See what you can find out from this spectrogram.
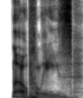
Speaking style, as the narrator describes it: Sawyer scoffed

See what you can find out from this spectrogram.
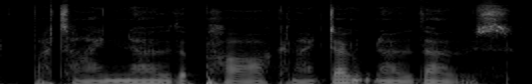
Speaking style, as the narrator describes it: she murmured to herself

